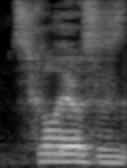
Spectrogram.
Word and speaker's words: scoliosis: if they corrected it for scoliosis and usually scoliosis that's how you say it and there's the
